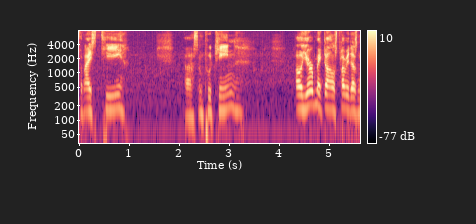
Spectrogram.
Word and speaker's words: poutine: Every fast food restaurant in Canada serves poutine. Never heard of McDonald's, Wendy's, A&W. We all have poutine on our menu. Uh, the actual pronunciation should be uh poutin. Putin anglicized to put poutine.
